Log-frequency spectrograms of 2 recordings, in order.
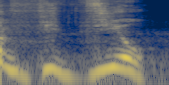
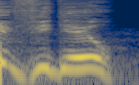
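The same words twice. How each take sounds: First: Vidéo as vidio, i for é; mock the vidio sound; wrong pronunciation. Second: Vidéo with a clear é, vi-dé-o; correct pronunciation. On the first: Mocking a rival's vidio. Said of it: "On ne dit pas vidéo". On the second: Correcting a rival, clear vidéo. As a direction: say vidéo properly. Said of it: "On dit vidéo". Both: Shown as a demonstration.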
